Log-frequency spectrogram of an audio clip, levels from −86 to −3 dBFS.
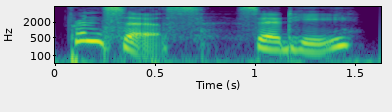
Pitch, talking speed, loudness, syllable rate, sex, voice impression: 220 Hz, 110 wpm, -19 LUFS, 3.1 syllables/s, female, very feminine, slightly gender-neutral, slightly young, slightly adult-like, thin, very tensed, powerful, bright, hard, very clear, very fluent, cute, very intellectual, slightly refreshing, sincere, slightly calm, friendly, slightly reassuring, slightly unique, wild, slightly sweet, very lively, strict, intense, slightly sharp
